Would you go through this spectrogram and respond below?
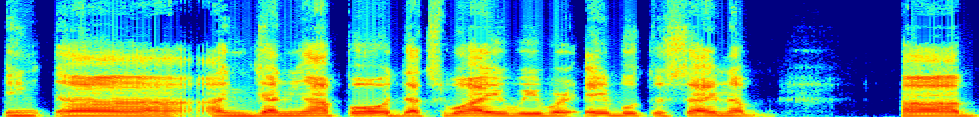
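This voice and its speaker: A Filipino man, a native Tagalog speaker, presents in a deliberate preaching style, repeating key words and switching between English and Tagalog. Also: a little high, steady tone, a bit bright, dry recording, clean studio sound. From Philippines. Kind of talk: faith-based business presentation, preaching.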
